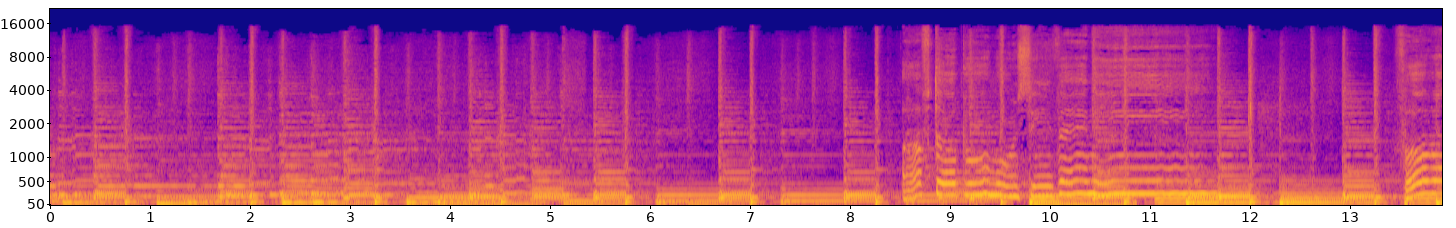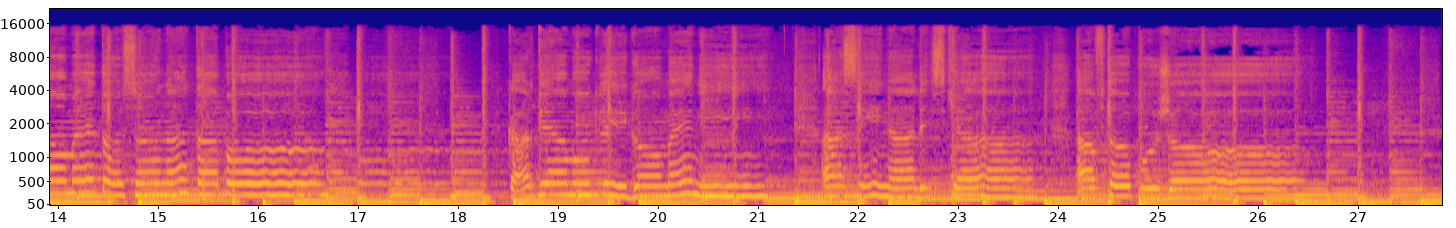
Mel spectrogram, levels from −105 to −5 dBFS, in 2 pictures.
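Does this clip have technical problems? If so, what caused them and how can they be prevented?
No, nothing here calls for fixing, so there's no cause to track down and nothing to guard against.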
